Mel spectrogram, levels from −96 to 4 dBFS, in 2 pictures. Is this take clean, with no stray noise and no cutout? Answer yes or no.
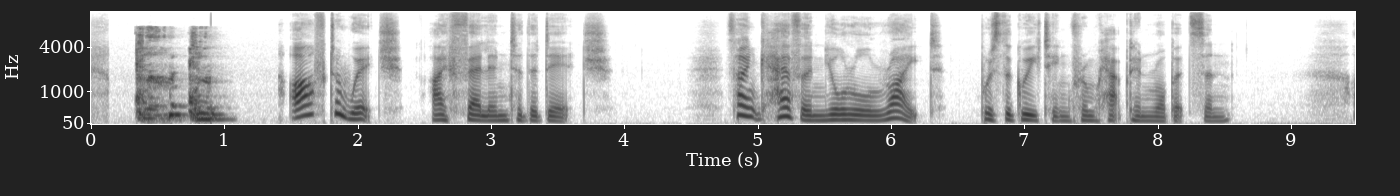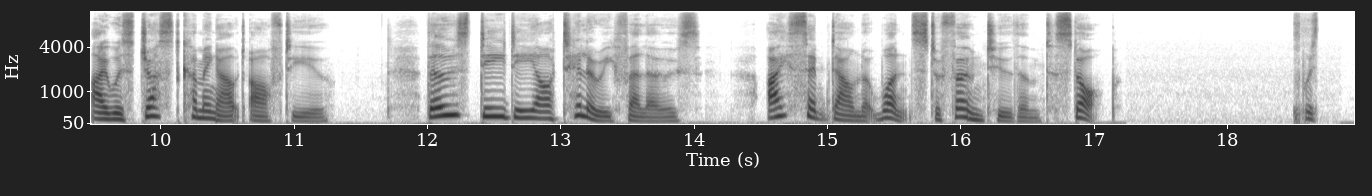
no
